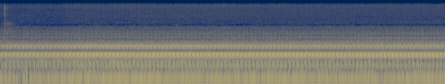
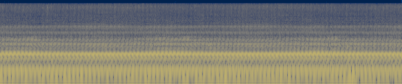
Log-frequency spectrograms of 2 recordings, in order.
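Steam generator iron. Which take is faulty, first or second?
second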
